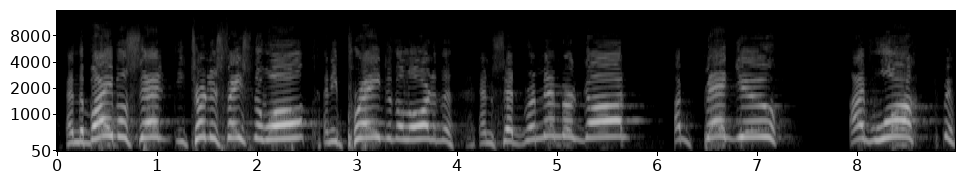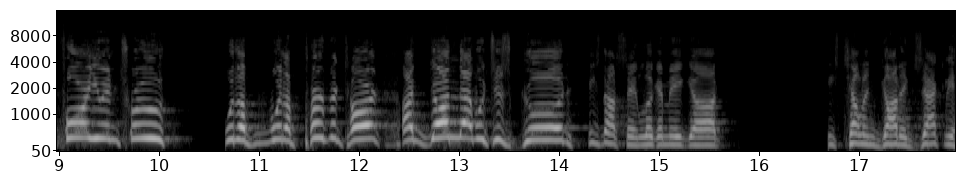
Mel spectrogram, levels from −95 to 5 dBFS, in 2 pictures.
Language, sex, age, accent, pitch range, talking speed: English, male, 50-69, American, 220-365 Hz, 175 wpm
